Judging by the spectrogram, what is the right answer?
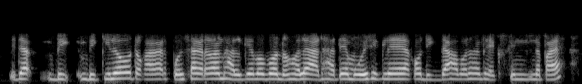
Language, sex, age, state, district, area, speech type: Assamese, female, 18-30, Assam, Sivasagar, rural, conversation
